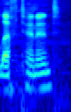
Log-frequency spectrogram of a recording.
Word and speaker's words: lieutenant: got that why is why is the British pronunciation of Lieutenant leftenant there's no s in there the same reason they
